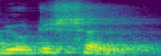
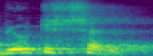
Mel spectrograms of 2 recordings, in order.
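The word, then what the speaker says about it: beautician: जैसे वर्ड आपको दिख रहा है, और आप इसे क्या पढ़ते हैं ब्यूटिशियन, इसे पढ़ते हैं ब्यूटिशियन, क्या पढ़ते हैं ब्यूटिशियन।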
